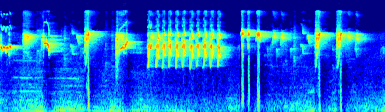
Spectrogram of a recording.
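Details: Kolibri ninja sunbird, kept caged, singing during morning dewing: thin high notes, then a rapid even series of buzzy pulses over about a second, followed by piercing chirps and short twitters.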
